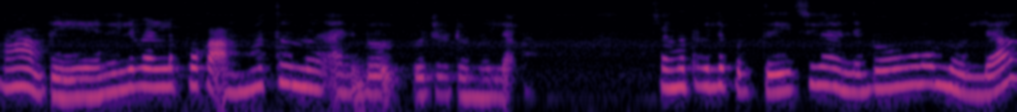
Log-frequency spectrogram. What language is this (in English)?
Malayalam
